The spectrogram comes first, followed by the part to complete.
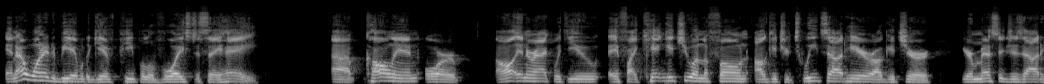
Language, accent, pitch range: English, American, 120-145 Hz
